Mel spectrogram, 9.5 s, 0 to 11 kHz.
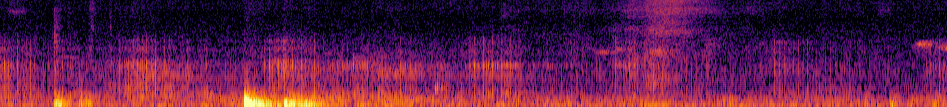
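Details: Roxy's five British Shorthair kittens feed indoors on 15 August 2021, giving a faint, deep, even purr throughout, broken by a couple of short bumps of handling noise near the start.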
